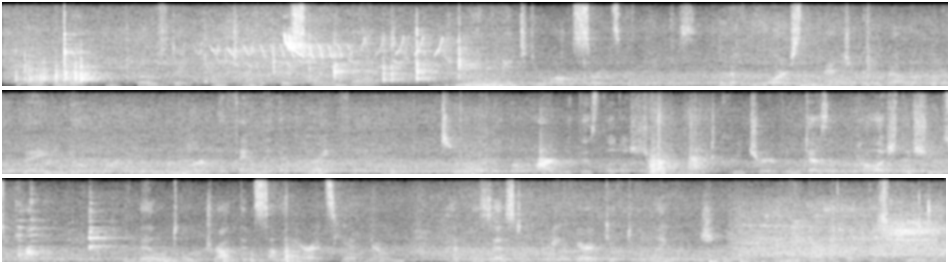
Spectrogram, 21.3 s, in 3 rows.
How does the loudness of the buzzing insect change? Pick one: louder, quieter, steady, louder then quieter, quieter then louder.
steady.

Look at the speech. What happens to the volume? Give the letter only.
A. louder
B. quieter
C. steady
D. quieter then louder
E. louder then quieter
C.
